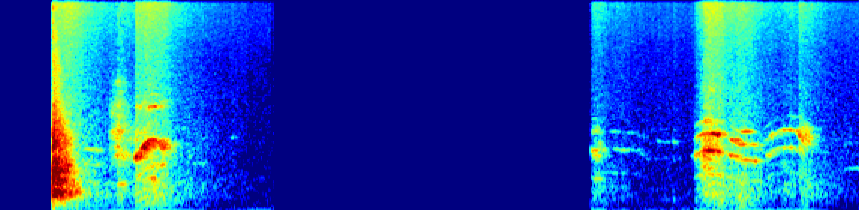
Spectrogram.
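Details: Newborn baby monkey, rescued and kept at home, having topical ointment applied to badly injured face and back of head. A sharp thump, then a short arched squeal, a long silence, and a cluster of wavering tonal squeaks near the end.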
